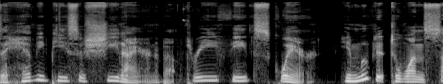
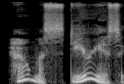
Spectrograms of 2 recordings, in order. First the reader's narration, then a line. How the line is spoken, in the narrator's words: exclaimed Muriel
